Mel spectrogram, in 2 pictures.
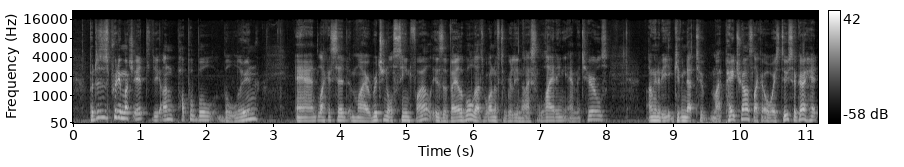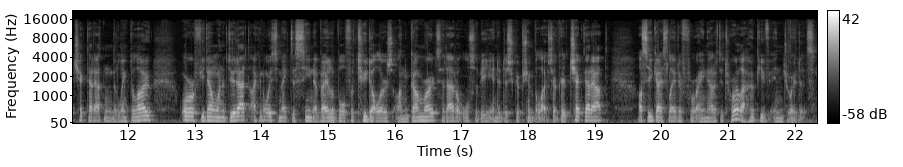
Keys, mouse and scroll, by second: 0.4-0.7 scroll up 2.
